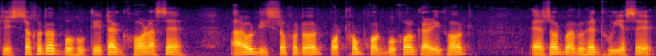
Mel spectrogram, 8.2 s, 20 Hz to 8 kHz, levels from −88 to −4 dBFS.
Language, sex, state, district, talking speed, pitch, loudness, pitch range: Assamese, male, Assam, Sonitpur, 95 wpm, 115 Hz, -17 LUFS, 115-125 Hz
